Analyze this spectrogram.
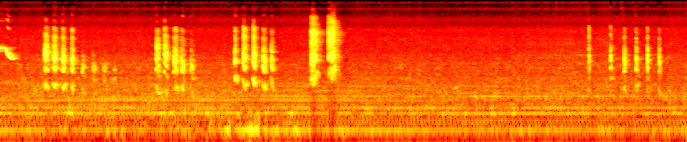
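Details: Parrot on top of its cage calling for food: rapid clusters of harsh, grating squawks, a louder double screech, a quiet gap, then a final run of short scratchy notes.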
